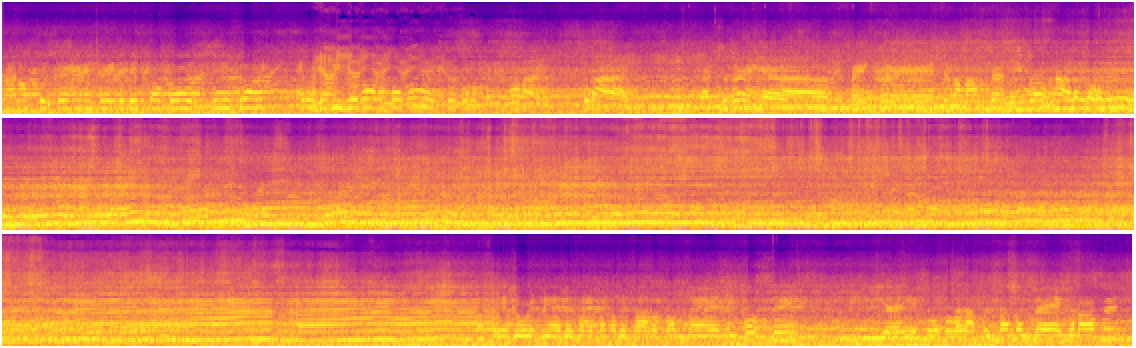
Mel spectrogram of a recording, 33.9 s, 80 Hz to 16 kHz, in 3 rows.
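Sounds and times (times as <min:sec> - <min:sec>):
race car engines revving: 0:00.0 - 0:33.9.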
